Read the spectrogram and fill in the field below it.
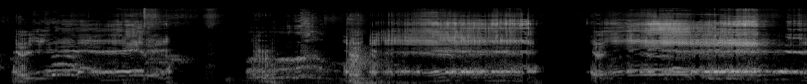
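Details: Wild boar on Komodo Island, attacked and eaten alive by three Komodo dragons and filmed by a guide, gives loud, harsh squeals in long bursts broken by short silent gaps.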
